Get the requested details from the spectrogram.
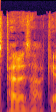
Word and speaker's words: Pentateuch: A Pentateuch. – Pentateuch is the first five books of the Bible. – Pentateuch. Did I pronounce it wrong? – It's Pentateuch.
